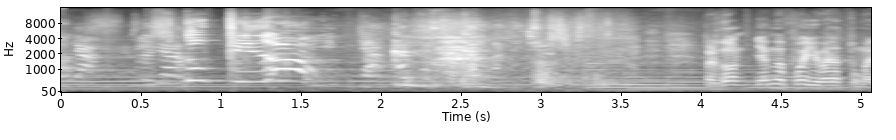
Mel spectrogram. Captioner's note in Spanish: golpes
